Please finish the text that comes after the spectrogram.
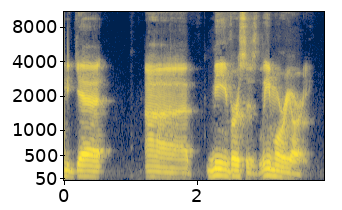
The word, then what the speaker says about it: Moriarty: Moriarty. Lee Moriarty. Moriarty. Nope, you're adding extra letters. He's like the Sherlock Holmes villain, Moriarty.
